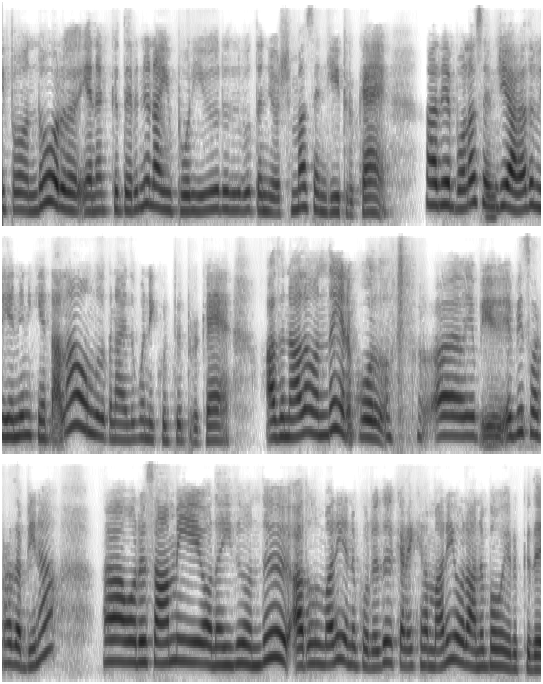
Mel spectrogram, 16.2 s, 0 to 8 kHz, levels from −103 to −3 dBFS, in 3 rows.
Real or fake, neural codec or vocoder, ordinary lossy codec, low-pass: fake; codec, 16 kHz, 0.5 kbps, X-Codec, WavLM features, trained on Multilingual LibriSpeech; none; 7.2 kHz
